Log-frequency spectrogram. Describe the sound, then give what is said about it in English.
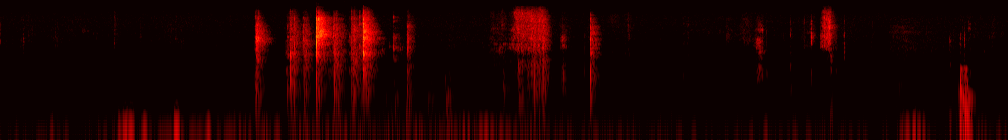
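A Wild Whiskers Oracle card deck shuffled: several quick, papery riffling bursts with soft flicks and taps between them, quiet overall and with no one talking. “I'm going to shuffle the cards and draw.”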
